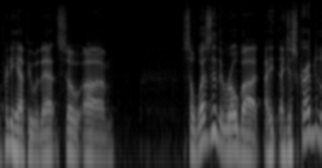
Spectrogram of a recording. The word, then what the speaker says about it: Wesley: Wait, is it pronounced Wesley? Yes. I've been calling it Weasley this whole time.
